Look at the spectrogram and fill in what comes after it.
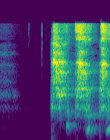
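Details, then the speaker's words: An adult simulates a paroxysmal whooping cough in a paediatric respiratory teaching session: a quick run of about three harsh cough bursts without pause, described as coughing until breathless. "and they cough and they cough and they cough and they cough and they cough until they don't have any more breath and they still can't breathe and they still can't breathe."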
